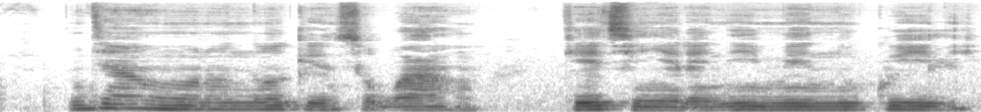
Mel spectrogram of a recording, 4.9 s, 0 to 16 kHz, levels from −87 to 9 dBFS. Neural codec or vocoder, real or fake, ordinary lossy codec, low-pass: none; real; MP3, 96 kbps; 14.4 kHz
